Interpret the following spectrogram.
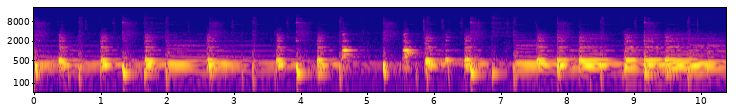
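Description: Electronic keyboard played with both hands: a run of struck chords and notes, softer for a couple of seconds around the middle before picking up again.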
